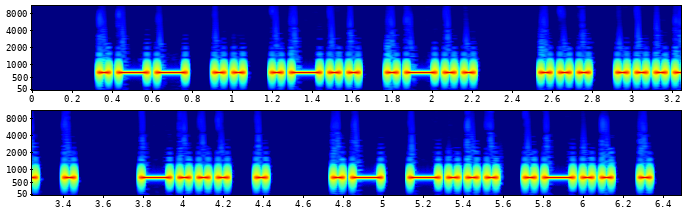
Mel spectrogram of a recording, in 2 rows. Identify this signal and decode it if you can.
Morse code, heard as a keyed tone, about 25 wpm, 700 Hz. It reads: WILL SHE BE ABLE
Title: Sentences from Top 1000 Words - Review Part 5 - 25wpm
